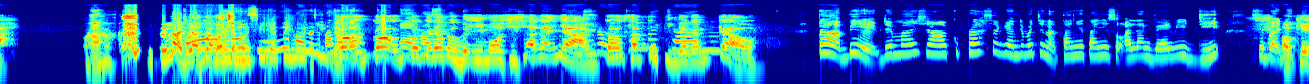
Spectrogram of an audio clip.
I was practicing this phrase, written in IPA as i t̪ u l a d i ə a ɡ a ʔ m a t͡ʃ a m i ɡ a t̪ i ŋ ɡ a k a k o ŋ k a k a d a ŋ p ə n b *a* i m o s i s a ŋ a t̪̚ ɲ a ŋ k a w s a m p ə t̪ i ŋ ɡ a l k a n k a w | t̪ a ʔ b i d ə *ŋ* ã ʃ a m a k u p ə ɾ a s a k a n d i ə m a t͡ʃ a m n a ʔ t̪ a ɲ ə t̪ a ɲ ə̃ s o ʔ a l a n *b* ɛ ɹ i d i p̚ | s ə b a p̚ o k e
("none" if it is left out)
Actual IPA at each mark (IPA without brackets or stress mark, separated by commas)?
ə, m, v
